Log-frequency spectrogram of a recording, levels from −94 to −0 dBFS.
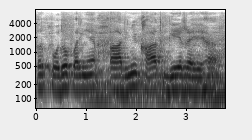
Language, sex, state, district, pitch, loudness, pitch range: Hindi, male, Uttar Pradesh, Saharanpur, 155 Hz, -14 LUFS, 150-165 Hz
